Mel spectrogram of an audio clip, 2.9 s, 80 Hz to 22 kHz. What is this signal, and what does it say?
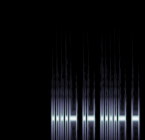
Morse code, heard as a keyed tone, about 27 wpm, 700 Hz. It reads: 4A4T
